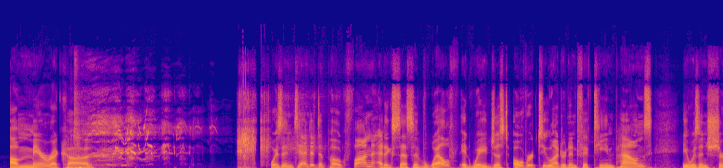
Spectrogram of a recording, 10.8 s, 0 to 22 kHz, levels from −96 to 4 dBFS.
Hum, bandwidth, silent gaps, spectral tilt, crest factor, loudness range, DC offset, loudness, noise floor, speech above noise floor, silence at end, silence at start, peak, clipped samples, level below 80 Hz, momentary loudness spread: none; 16 kHz; none; -4 dB/octave; 22 dB; 4 LU; under 0.1%; -23 LUFS; -55 dBFS; 32 dB; 0 s; 0.15 s; -2 dBFS; under 0.1%; -42 dBFS; 7 LU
